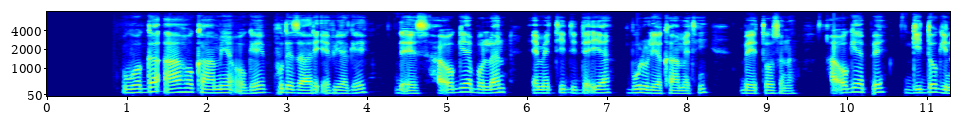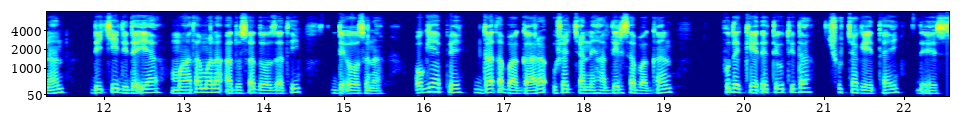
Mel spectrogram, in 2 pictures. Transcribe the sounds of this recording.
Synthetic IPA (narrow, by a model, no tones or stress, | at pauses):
wɔɡːɐʔaːɦɔkaːmɪjɐ̰ʔɔ̰ɡe̞ːpʰʊd̪ɛzaːɾɪʔɛ̰fɪjaːɡe̞ː | d̪ɛʔe̞ːshɐ̰ʔɔɡɪjɐbɔlːɐn | hɛmɛt̪ːid̪ɪd̪ɛʔɪja | bʊlʊlɪjɐkʰaːmɛt̪ʰɪ | be̞ːt̪ːo̞ːs̬ɔnɐ | hɐ̰ʔɔɡɪjapːɛ | ɡɪd̪ːɔɡɪnɐn | d̪ɪt͡ʃʼːid̪ɪd̪ɛʔɪjamaːt̪ɐmɐlɐʔɐd̪ʊsɐd̪o̞ːzɐt̪ɪ | d̪ɛʔo̞ːs̬ɔnɐ | ʔɔɡɪjapːɛɡɐt̪ʼɐbɐɡːaːɾɐʔʊʃɐt͡ʃʼːɐnːɛɦɐd̪ɪɾsɐbɐɡːɐn | pʊd̪ɛke̞ːt̪ʼːɛt̪ːɪʊt̪ːɪd̪ɐʃʊt͡ʃːɐk̬e̞ːt̪ːɐj | d̪ɛ̰ʔe̞ːs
